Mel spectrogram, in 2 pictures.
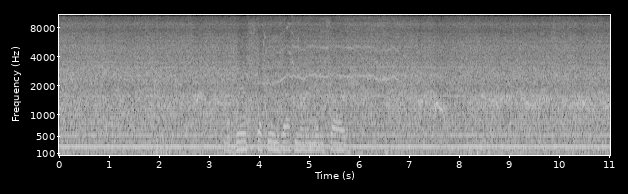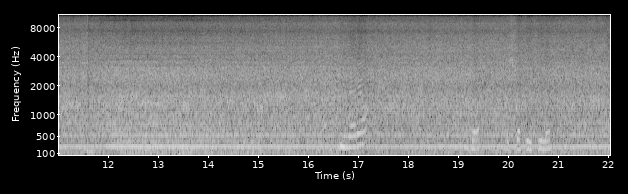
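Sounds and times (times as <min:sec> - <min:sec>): pitch sweep: 0:00.0 - 0:22.0
vacuum humming: 0:00.0 - 0:22.0.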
